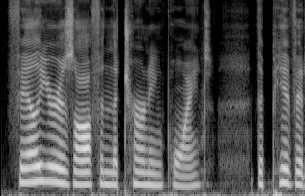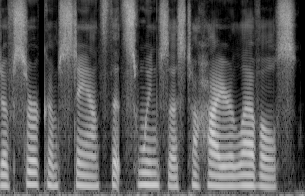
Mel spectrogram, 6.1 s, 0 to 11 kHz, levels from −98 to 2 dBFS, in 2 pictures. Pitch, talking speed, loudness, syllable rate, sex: 195 Hz, 155 wpm, -19 LUFS, 4.7 syllables/s, female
